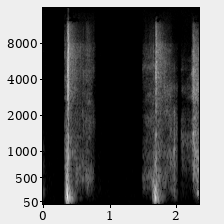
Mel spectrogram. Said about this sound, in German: Ich habe hier gerade mal das Mikrofon ausgepeitscht, denn in der 10, hört ihr es?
